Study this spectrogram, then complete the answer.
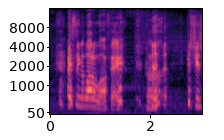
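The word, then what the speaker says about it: Laufey: I sing a lot of Lafe. Because she's right. That's how you pronounce Laffy? Yeah. Thought it was Laffy.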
